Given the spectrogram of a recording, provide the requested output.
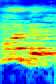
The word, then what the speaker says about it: would: WOULD वुल्ड होना चाहिए, लेकिन इसको हम पढ़ेंगे वुड।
